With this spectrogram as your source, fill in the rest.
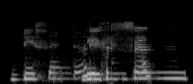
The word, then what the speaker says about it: descended: Descended.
